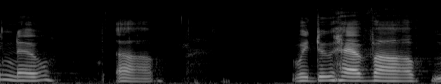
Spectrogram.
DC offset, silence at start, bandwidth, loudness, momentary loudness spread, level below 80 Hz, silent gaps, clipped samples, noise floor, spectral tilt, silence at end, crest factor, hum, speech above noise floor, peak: under 0.1%; 0 s; 17.5 kHz; -31 LUFS; 18 LU; -66 dBFS; none; under 0.1%; -66 dBFS; -5 dB/octave; 0 s; 20 dB; none; 35 dB; -12 dBFS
